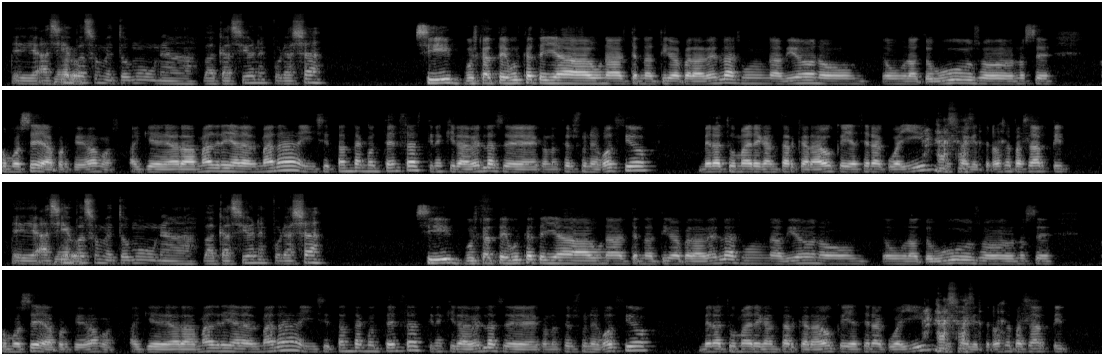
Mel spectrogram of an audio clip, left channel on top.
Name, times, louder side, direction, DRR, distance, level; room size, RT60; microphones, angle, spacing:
voice 1, 0.1-3.2 20.2-20.7, right 2 dB, 15° right, 1.0 m, -32 dB
voice 2, 4.1-10.5 11.0-17.5 18.0-21.6, left 3 dB, 45° left, 0.8 m, -26 dB
5.0 x 2.2 x 2.9 m
head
